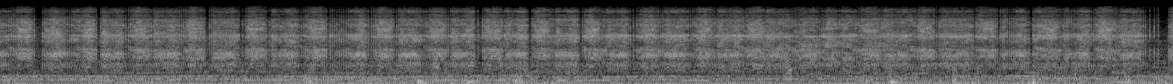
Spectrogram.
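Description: Conventional lever-drag fishing reel working under the load of a hooked albacore tuna, a continuous whirring with fast, even clicking, over a steady rushing background.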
